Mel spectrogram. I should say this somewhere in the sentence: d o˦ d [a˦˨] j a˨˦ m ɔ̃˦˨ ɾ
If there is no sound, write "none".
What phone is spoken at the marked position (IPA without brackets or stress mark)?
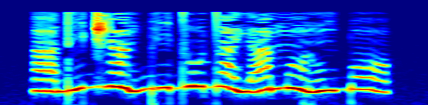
a˦˨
